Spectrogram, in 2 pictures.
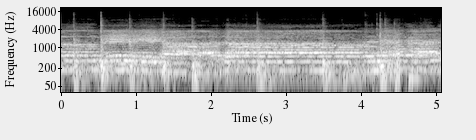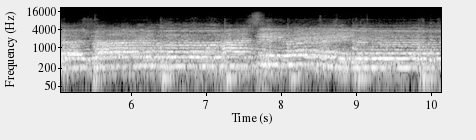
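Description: A large group of young voices singing a Jewish song together in unison at a kumzitz, on long held notes.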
